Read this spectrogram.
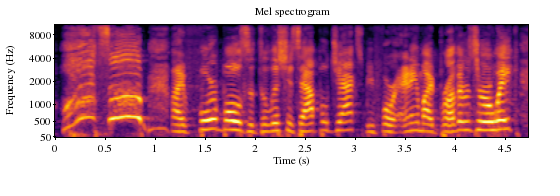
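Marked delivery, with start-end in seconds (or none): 0.1-1.0 high squeal of delight; thrilled little kid; excited kid. Retold or imitated. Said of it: "I'm like".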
